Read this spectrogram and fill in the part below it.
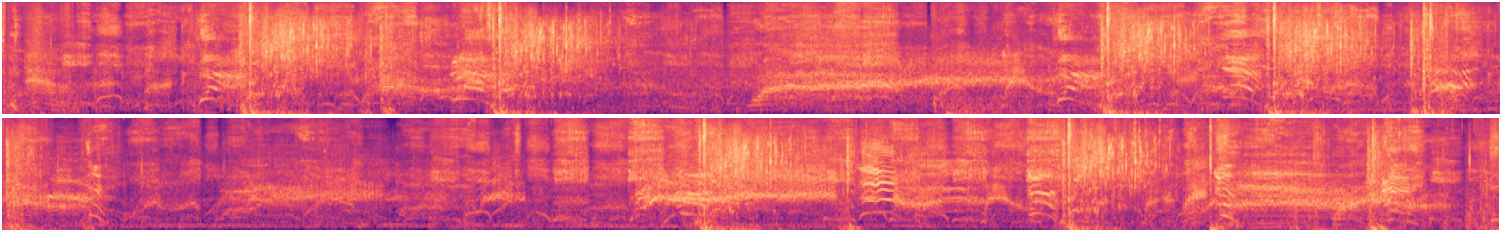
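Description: Creatures snarl and groan close by.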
